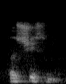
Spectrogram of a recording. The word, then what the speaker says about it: fascismo: SC se pronuncia como así, pues, fascismo.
